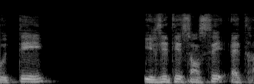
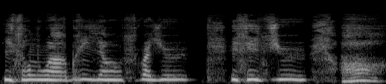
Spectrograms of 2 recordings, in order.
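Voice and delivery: high, dreamy rapture; lovestruck swooning; 12 semitones higher, 3 dB louder, slower than usual. A narrator's reading. Ron raves to Harry about her, swooning. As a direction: swoon over every detail in a much higher voice.

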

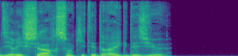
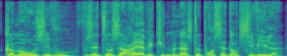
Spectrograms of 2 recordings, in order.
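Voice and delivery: furious outburst; 9 semitones higher than usual. Acted. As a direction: explode at the lieutenant, rising in fury. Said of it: "Le général McKenna explosa".

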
